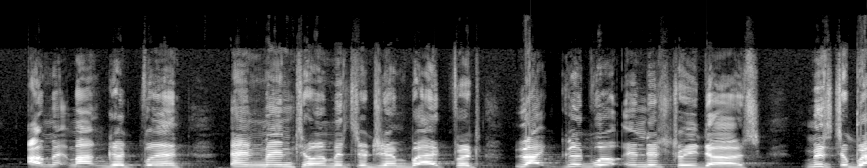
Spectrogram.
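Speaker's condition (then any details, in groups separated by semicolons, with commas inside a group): Cerebral palsy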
